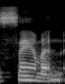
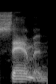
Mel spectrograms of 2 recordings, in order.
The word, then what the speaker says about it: salmon: It's pronounced like that in Spanish, and he just refuses to believe me that it's a silent L in English.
